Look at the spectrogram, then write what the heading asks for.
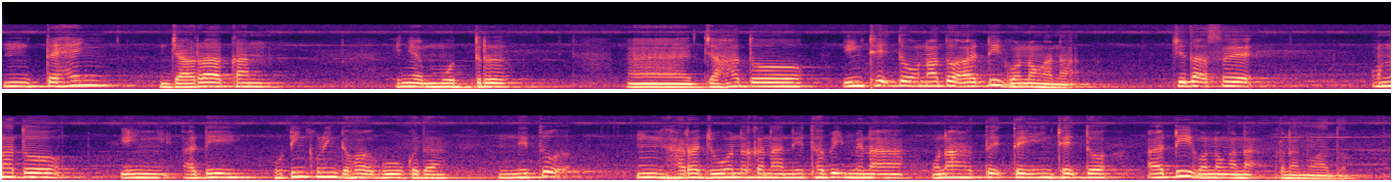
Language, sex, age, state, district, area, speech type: Santali, male, 18-30, West Bengal, Bankura, rural, spontaneous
